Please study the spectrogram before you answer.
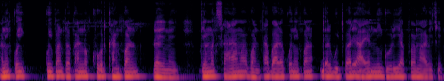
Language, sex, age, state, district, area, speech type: Gujarati, male, 18-30, Gujarat, Mehsana, rural, spontaneous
